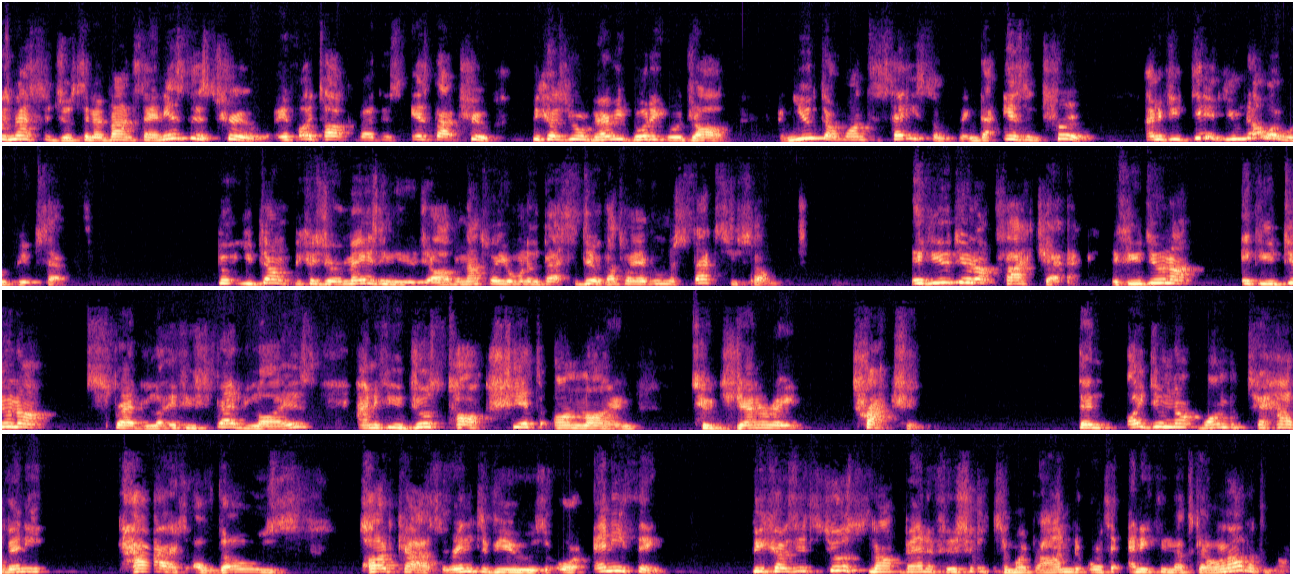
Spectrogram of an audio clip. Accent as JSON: {"language": "English", "town": "Dublin", "region": "Leinster", "country": "Ireland", "tie": "born or raised there", "said": "To fight in my hometown, to be the guy that brought them back, to slay a top 10 opponent in Dublin, Ireland"}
